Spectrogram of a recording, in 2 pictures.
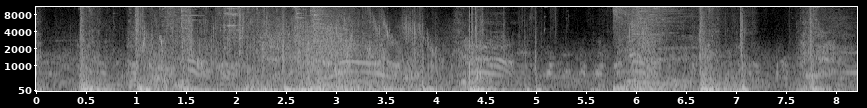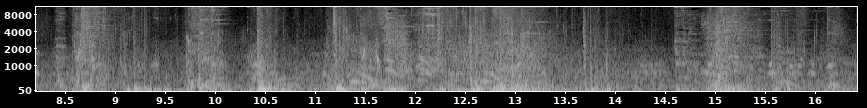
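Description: Magic bursts whoosh and crackle.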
